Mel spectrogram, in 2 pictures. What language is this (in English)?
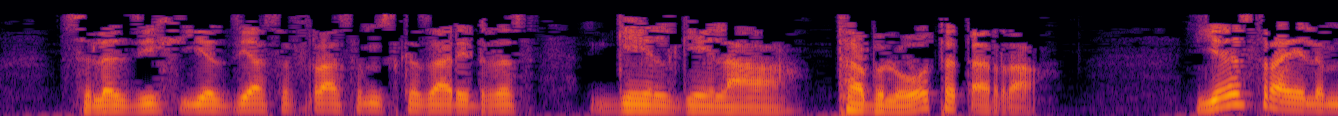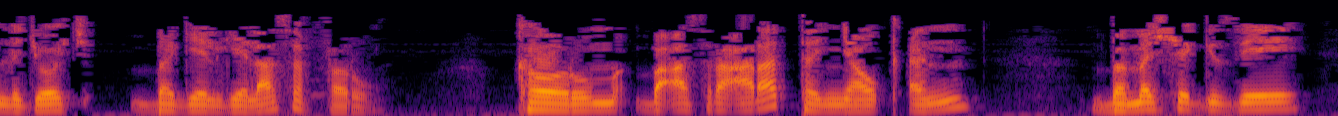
Amharic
